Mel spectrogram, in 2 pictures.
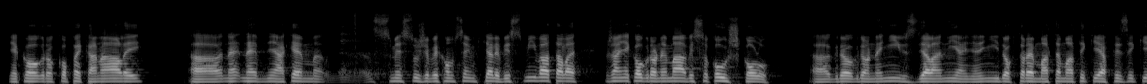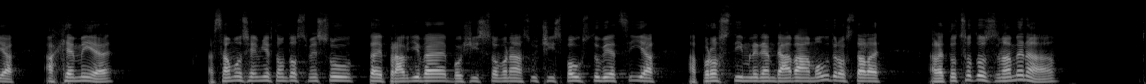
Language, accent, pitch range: Czech, native, 135-170 Hz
